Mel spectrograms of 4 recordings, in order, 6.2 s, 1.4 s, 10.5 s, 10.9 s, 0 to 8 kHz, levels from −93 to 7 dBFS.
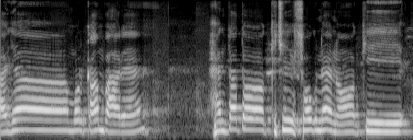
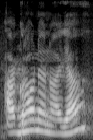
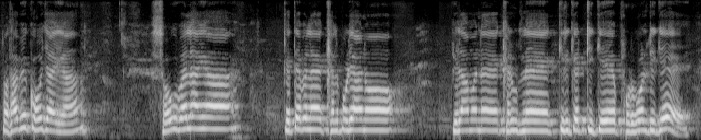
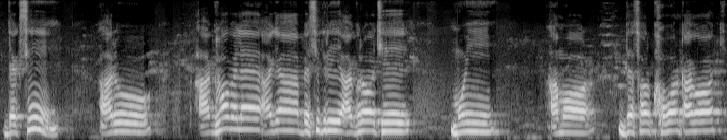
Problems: constant background noise, continuous background conversations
